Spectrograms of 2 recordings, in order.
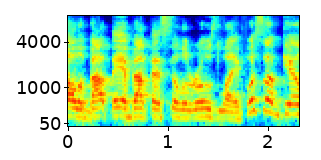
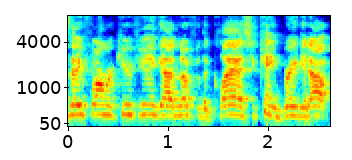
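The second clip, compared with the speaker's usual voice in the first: plain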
